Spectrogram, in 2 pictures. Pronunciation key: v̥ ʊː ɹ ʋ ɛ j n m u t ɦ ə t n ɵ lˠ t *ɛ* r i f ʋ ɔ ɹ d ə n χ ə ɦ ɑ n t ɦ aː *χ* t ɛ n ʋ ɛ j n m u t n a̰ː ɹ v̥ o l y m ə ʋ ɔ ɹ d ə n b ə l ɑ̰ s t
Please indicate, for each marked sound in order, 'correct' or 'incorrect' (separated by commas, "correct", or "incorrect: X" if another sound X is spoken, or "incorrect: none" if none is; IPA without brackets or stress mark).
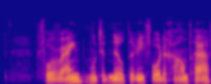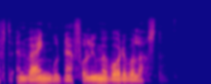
incorrect: a, incorrect: f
